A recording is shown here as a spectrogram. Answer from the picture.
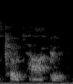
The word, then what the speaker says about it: Kotaku: And the site's pronounced Kotaku.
